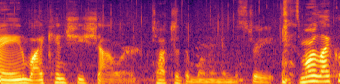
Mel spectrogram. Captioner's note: laughs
